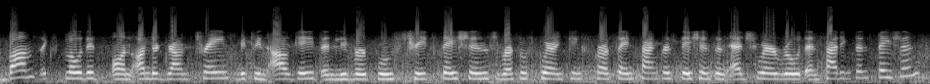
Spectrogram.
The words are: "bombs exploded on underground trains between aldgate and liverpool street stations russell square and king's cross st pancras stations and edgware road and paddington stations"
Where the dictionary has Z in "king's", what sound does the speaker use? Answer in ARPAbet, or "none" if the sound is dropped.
S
